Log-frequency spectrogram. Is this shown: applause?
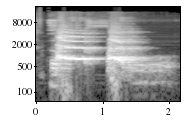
no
